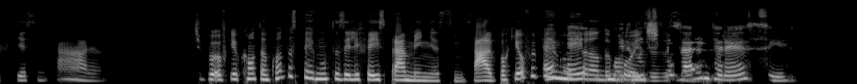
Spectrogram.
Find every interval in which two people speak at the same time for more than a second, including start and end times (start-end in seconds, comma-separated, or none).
5.4-7.0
